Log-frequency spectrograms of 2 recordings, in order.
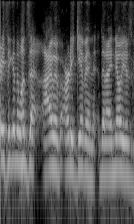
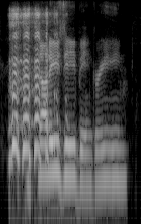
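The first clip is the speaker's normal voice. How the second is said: slow, mature frog puppet voice. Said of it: "Like a mature Kermit the Frog".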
